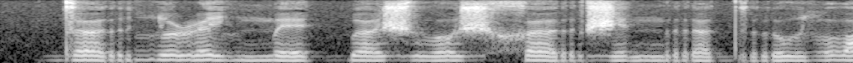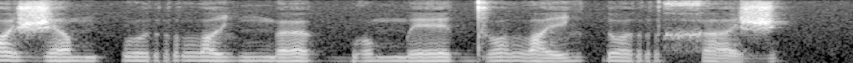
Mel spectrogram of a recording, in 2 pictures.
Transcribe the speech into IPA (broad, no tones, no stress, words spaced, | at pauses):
dœrʎuɭeʎ meɡ͡bœʒðoʒ xœrʒeŋrœd ruʎlˠœ ʒɐmk͡purlˠœʎ ŋœɡ͡bom edu lˠeʎɗor xɐʒ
